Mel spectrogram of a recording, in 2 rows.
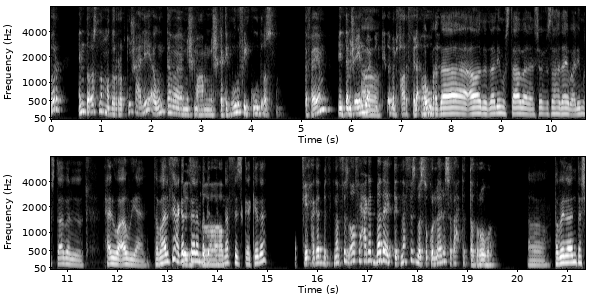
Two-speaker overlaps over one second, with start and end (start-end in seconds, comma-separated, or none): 13.3-14.5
